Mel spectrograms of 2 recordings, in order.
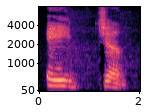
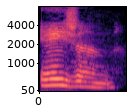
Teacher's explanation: the first one ends with a T, so there's going to be a stop at the end. Agent. The second one is Asian, and there's no stop whatsoever there.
